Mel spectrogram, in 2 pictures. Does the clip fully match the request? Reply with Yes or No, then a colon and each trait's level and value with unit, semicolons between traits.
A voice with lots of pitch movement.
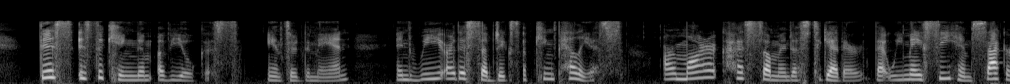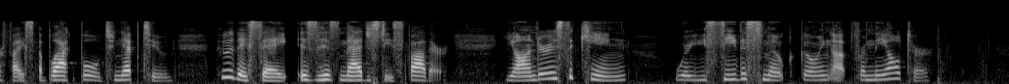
No: average, 4.2 semitones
